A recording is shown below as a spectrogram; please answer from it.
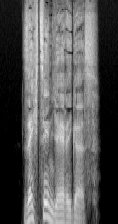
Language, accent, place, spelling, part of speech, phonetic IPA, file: German, Germany, Berlin, sechzehnjähriges, adjective, [ˈzɛçt͡seːnˌjɛːʁɪɡəs], De-sechzehnjähriges.ogg
- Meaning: strong/mixed nominative/accusative neuter singular of sechzehnjährig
